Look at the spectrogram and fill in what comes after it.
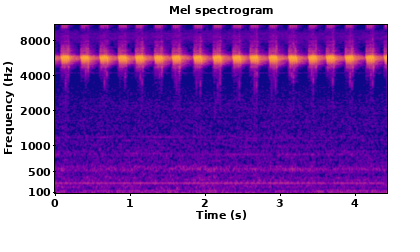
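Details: Loud and clear chirping of a male jangkrik jerabang cricket, with evenly spaced, shrill, ringing pulses about four per second, each with a sharp onset and quick decay, and a faint low background hum.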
